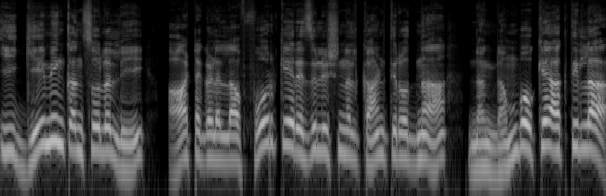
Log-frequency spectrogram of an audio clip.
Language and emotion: Kannada, surprised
